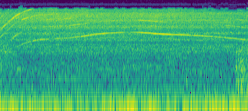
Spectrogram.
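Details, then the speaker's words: High-pitched whine of a dental handpiece grinding steadily, pitch sliding as it cuts metal, narrowing a serrated hand instrument to fit into a Keystone Prima implant to remove a broken screw fragment. "okay so what I'm going to do is just narrow the diameter of"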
